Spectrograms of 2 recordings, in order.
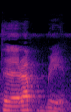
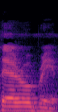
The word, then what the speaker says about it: Thoroughbred: บ อ ก อ่ า น ว่ า Thoroughbred น ะ ท อ ท ง น ะ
